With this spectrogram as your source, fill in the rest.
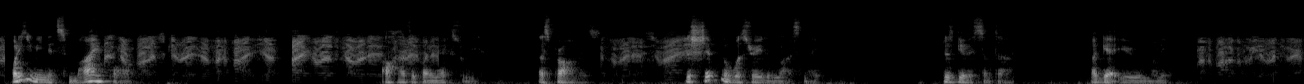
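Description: A young man talks on a phone close by, upset and pleading.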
